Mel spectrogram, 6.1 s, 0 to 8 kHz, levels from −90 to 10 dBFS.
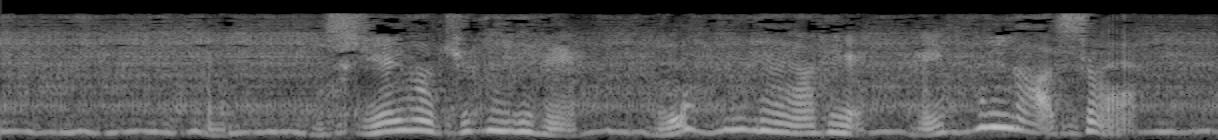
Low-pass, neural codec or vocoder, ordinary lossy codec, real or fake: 7.2 kHz; autoencoder, 22.05 kHz, a latent of 192 numbers a frame, VITS, trained on one speaker; MP3, 24 kbps; fake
